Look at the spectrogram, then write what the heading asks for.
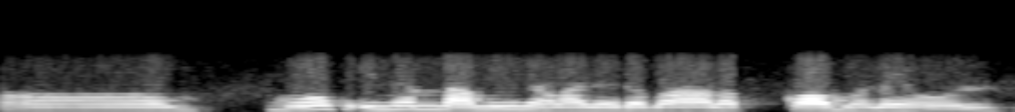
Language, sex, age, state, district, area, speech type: Assamese, female, 30-45, Assam, Nagaon, urban, conversation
